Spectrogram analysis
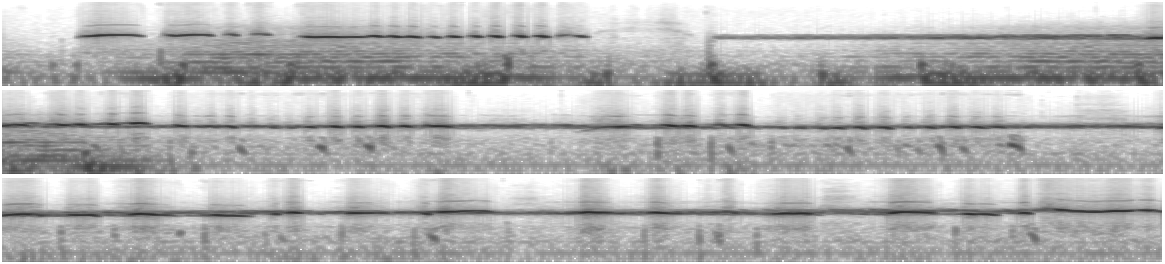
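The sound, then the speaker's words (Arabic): A man whistles a long, wavering tune while walking behind another person past cemeteries. The clear, loud whistle holds a steady pitch band in many short phrases, with a low rumble early on and no talking. “عليت صوتي شوية علشان أغطي على صوت الصفير بتاعه”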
